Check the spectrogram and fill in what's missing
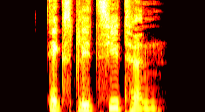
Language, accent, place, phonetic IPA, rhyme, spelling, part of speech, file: German, Germany, Berlin, [ɛkspliˈt͡siːtn̩], -iːtn̩, expliziten, adjective, De-expliziten.ogg
- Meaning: inflection of explizit: 1. strong genitive masculine/neuter singular 2. weak/mixed genitive/dative all-gender singular 3. strong/weak/mixed accusative masculine singular 4. strong dative plural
